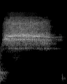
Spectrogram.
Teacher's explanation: voiceless sh but put your hand here sh no vibration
